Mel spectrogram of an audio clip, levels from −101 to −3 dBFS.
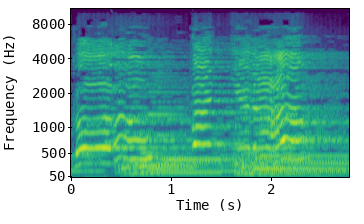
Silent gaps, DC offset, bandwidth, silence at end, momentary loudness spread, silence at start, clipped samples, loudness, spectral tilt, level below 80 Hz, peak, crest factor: none; under 0.1%; 9.8 kHz; 0 s; 7 LU; 0 s; under 0.1%; -18 LUFS; -5 dB/octave; -60 dBFS; -2 dBFS; 16 dB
